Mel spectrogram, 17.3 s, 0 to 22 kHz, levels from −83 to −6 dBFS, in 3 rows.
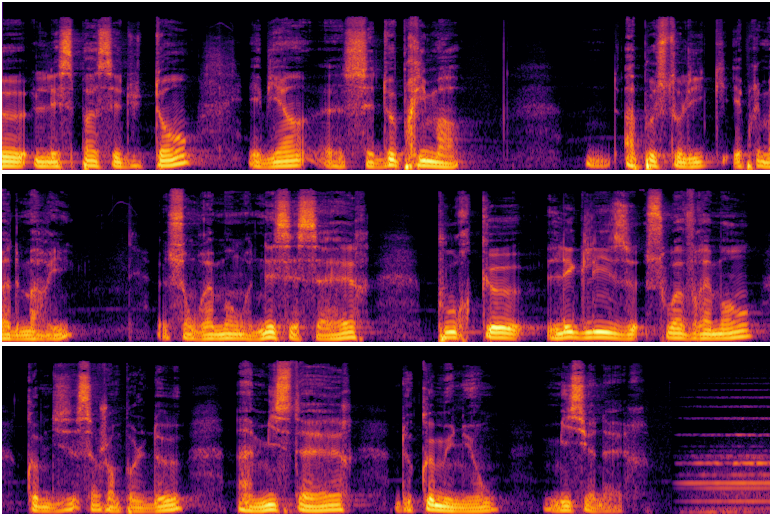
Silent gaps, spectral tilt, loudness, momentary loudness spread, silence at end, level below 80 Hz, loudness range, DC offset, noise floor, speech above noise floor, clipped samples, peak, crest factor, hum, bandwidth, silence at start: none; -5.5 dB/octave; -17 LUFS; 15 LU; 0 s; -36 dBFS; 4 LU; under 0.1%; -53 dBFS; 37 dB; under 0.1%; 0 dBFS; 18 dB; none; 15.5 kHz; 0 s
